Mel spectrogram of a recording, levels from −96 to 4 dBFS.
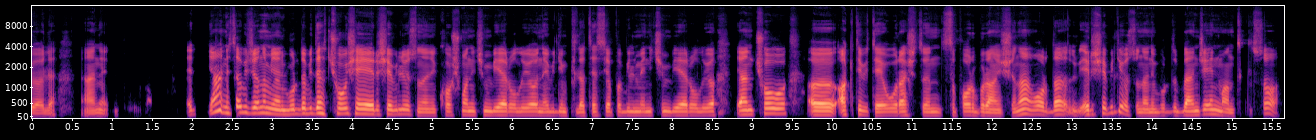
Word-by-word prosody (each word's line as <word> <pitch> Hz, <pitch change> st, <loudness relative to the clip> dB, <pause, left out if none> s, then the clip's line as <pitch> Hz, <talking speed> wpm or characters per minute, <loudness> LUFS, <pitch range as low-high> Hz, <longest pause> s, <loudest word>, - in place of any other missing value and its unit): böyle, 90 Hz, -1 st, -4 dB, 0.4 s
yani. 90 Hz, +3 st, -4 dB, 1.0 s
E, -, -, -1 dB, 0.2 s
yani, 190 Hz, -9 st, +1 dB
tabii, 195 Hz, 0 st, +1 dB
canım, 175 Hz, 0 st, +1 dB
yani, 140 Hz, -3 st, +3 dB
burada 150 Hz, +3 st, 0 dB
bir 170 Hz, -, -5 dB
de 175 Hz, -2 st, +6 dB
çoğu 165 Hz, +2 st, 0 dB
şeye 155 Hz, -3 st, +6 dB
erişebiliyorsun, 140 Hz, -3 st, 0 dB
hani, 105 Hz, -1 st, -3 dB
koşman 120 Hz, +3 st, -4 dB
için 120 Hz, 0 st, -2 dB
bir 120 Hz, -, +1 dB
yer 120 Hz, -1 st, +5 dB
oluyor, 115 Hz, 0 st, 0 dB
ne 110 Hz, 0 st, -3 dB
bileyim, 110 Hz, 0 st, -5 dB
pilates 105 Hz, +1 st, -5 dB
yapabilmen 115 Hz, 0 st, -3 dB
için 115 Hz, +1 st, -5 dB
bir 115 Hz, -, -2 dB
yer 115 Hz, -1 st, +3 dB
oluyor. 115 Hz, +1 st, -1 dB, 0.3 s
Yani, 135 Hz, 0 st, +4 dB
çoğu, 165 Hz, -1 st, +2 dB, 0.3 s
ııı, 125 Hz, -1 st, +8 dB
aktiviteye, 125 Hz, -6 st, +1 dB
uğraştığın 110 Hz, -1 st, -1 dB
spor 115 Hz, 0 st, -3 dB
branşına 105 Hz, -, +1 dB
orada 135 Hz, +1 st, +1 dB, 0.2 s
erişebiliyorsun. 140 Hz, -, -2 dB
Hani, 100 Hz, +1 st, -3 dB
burada 110 Hz, +1 st, -9 dB
bence 125 Hz, +3 st, +2 dB
en 145 Hz, -1 st, +1 dB
mantıklısı 105 Hz, -6 st, -5 dB
o. -, -, -1 dB
115 Hz, 160 wpm, -23 LUFS, 110-145 Hz, 1.0 s, ııı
